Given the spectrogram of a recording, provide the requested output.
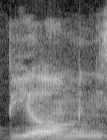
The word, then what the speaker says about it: Biomni: o biomini se escreve B-I-O-M-N-I, biomini.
